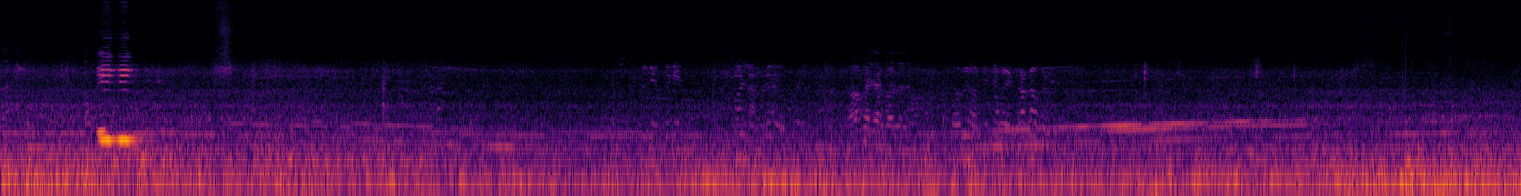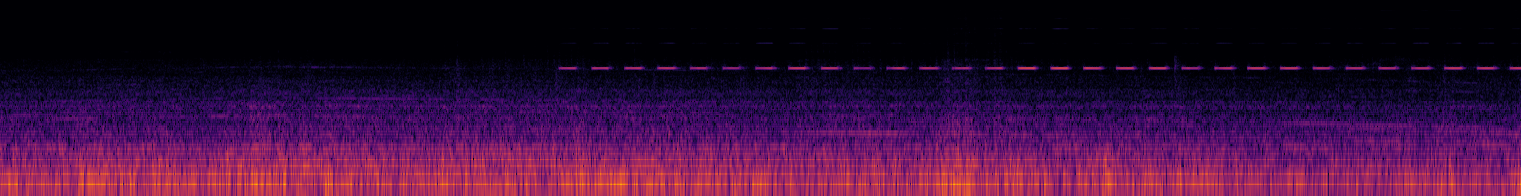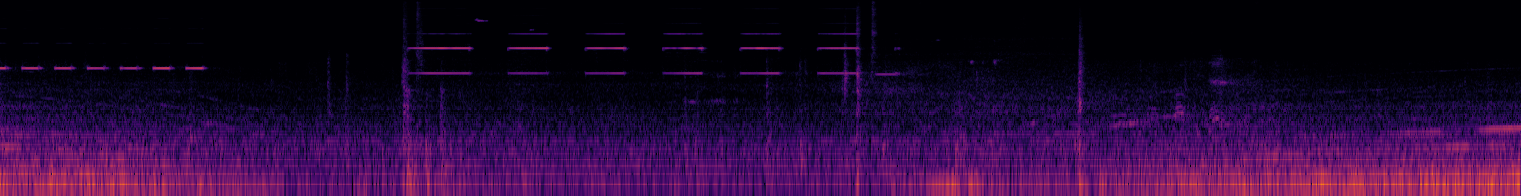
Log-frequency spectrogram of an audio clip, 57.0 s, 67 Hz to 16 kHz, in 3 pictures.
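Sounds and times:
bus tyre and road rumble: 0:00.0 - 0:57.0.

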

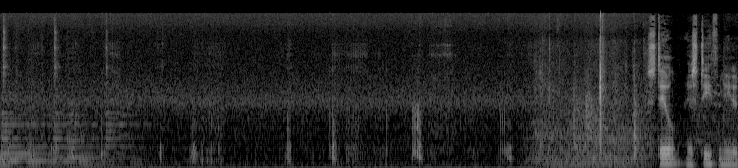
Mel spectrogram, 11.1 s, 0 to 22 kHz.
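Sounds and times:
cat purring: 0:00.1 - 0:09.5.

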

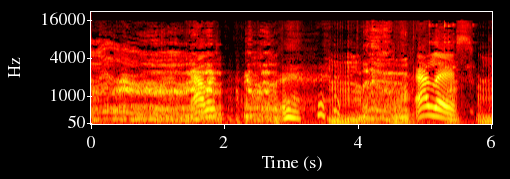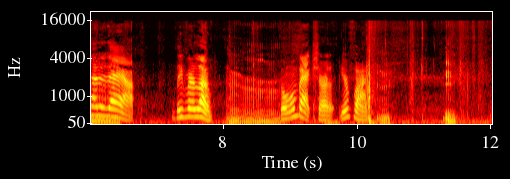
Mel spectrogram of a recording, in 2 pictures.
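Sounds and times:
pig squealing: 0:00.0 - 0:02.8, 0:03.6 - 0:04.9
pig grunting: 0:00.0 - 0:06.3, 0:08.0 - 0:08.9
person laughing: 0:02.8 - 0:04.0.

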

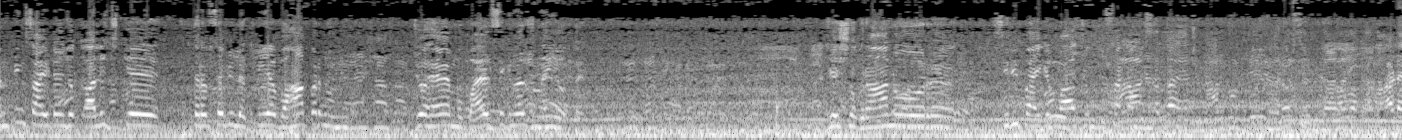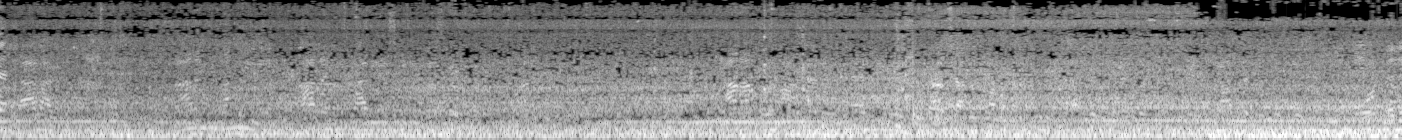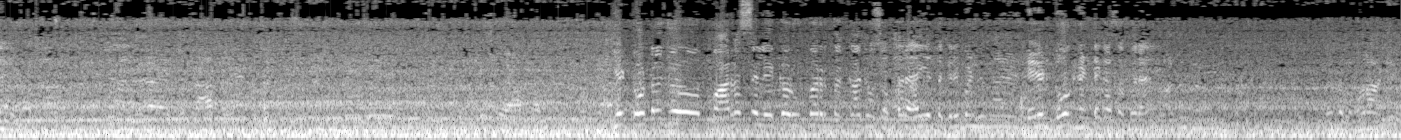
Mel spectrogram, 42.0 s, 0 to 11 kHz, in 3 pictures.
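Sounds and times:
jeep engine running: 0:00.0 - 0:42.0.

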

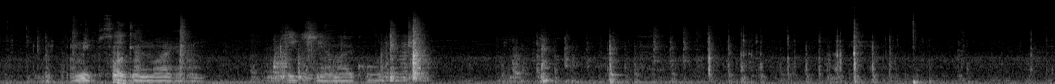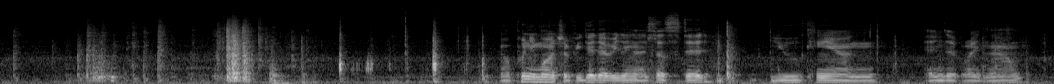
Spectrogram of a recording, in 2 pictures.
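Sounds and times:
laptop and cables clicking: 0:05.1 - 0:15.5.

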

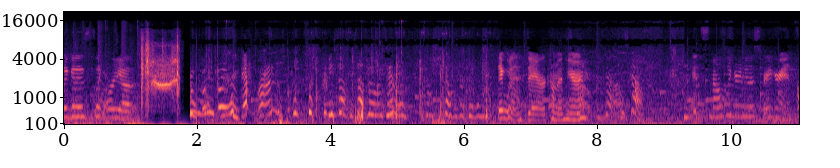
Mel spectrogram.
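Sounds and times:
girls talking: 0:01.9 - 0:11.0.

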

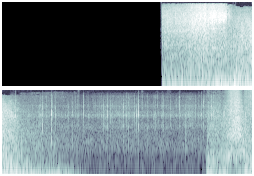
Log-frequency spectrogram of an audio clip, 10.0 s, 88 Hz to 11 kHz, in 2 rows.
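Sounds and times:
faint fire crackles: 0:03.2 - 0:10.0
fire burst with deep rumble: 0:03.2 - 0:10.0.

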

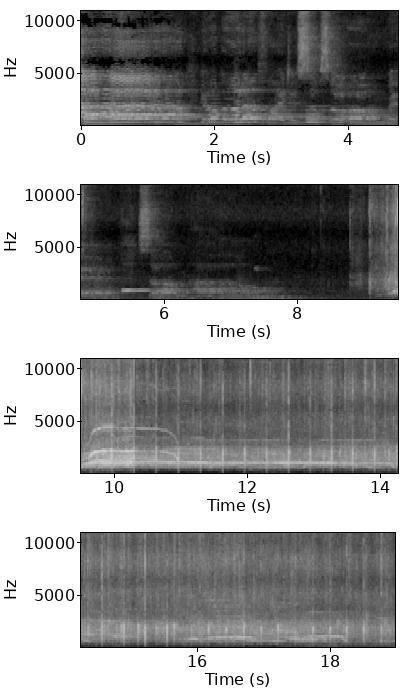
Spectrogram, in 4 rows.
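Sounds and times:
audience applause: 0:08.9 - 0:18.9
whoops and cheers: 0:09.3 - 0:15.1, 0:15.7 - 0:18.9.

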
